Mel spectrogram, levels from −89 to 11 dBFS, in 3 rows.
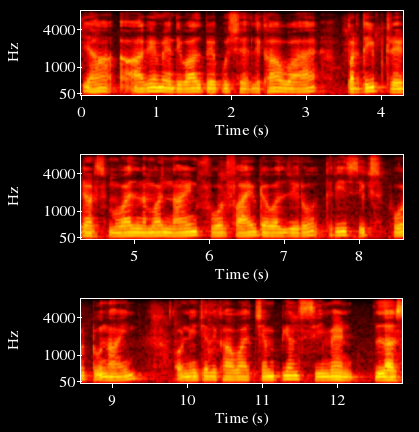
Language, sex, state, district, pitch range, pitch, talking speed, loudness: Hindi, male, Uttar Pradesh, Lalitpur, 120-130 Hz, 125 Hz, 140 wpm, -20 LUFS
